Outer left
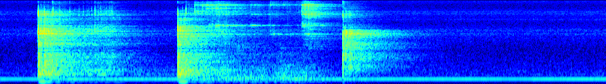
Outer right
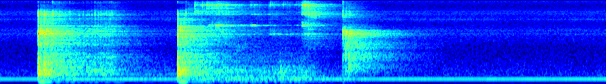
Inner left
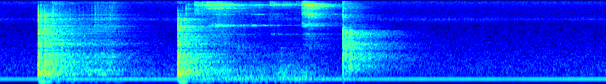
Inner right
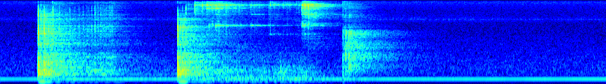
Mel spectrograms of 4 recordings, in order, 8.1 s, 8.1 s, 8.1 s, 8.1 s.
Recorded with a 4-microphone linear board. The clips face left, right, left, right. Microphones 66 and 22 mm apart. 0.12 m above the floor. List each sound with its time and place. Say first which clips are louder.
0.5 s a dropped coin: outer right 2 dB, inner right 3 dB; 50° right (ahead or behind), 1.5 m
2.6 s keys jangling: outer right 1 dB, inner right 2 dB; 65° right (ahead or behind), 2 m
4.6 s a clap: outer left 2 dB, inner left 5 dB; 50° left (ahead or behind), 2.5 m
